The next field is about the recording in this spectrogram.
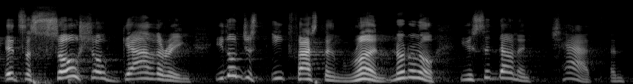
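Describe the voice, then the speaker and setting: A man, preaching in an animated, conversational storytelling style and repeating phrases for emphasis. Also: very high voice, unhurried. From Egypt, grew up in Cairo. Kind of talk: sermon with personal storytelling.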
